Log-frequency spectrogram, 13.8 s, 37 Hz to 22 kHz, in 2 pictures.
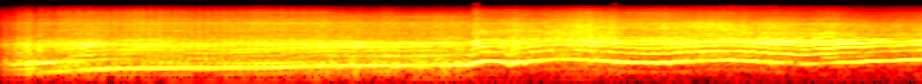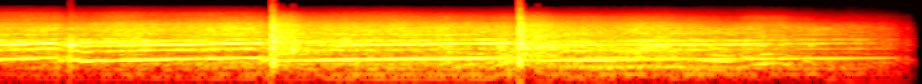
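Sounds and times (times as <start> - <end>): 
Renault Clio S1600 rally car engine starting: 0.0 - 13.6.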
